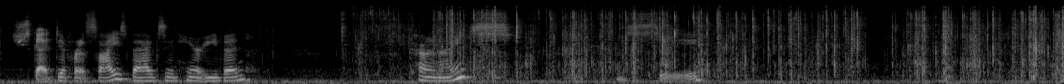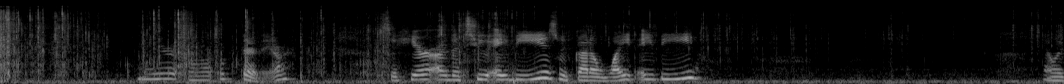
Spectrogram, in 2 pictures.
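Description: Plastic bags rustle and crinkle as they are handled.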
